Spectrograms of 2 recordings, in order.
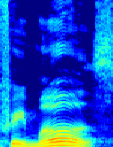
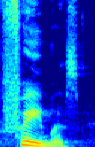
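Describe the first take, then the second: First: The stress is on the second syllable. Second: The stress is on the first syllable. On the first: The speaker calls it wrong. "I don't say famous" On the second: The speaker calls it right. "first syllable ആയിരിക്കും stressed"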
